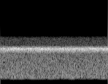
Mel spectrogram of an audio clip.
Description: engine-turbine-2.wav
